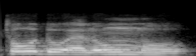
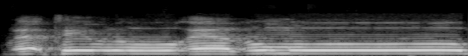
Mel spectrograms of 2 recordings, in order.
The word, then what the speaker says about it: todo el humo: I think Todo El Humo sounds better.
